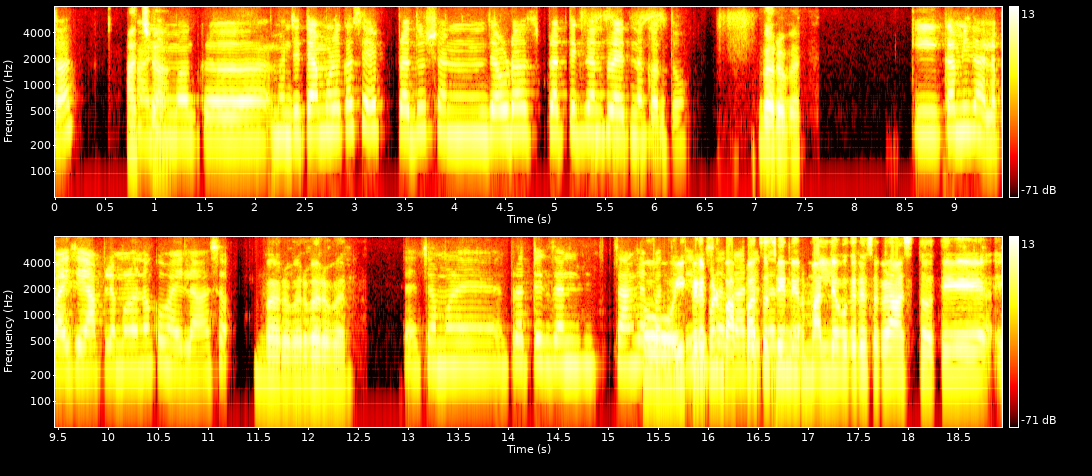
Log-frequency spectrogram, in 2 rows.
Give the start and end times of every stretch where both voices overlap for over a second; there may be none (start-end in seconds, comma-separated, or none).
15.3-16.8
